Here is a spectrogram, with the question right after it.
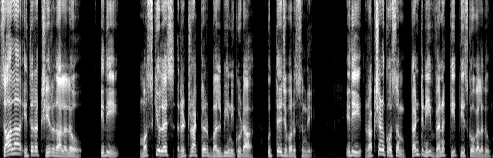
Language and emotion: Telugu, neutral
